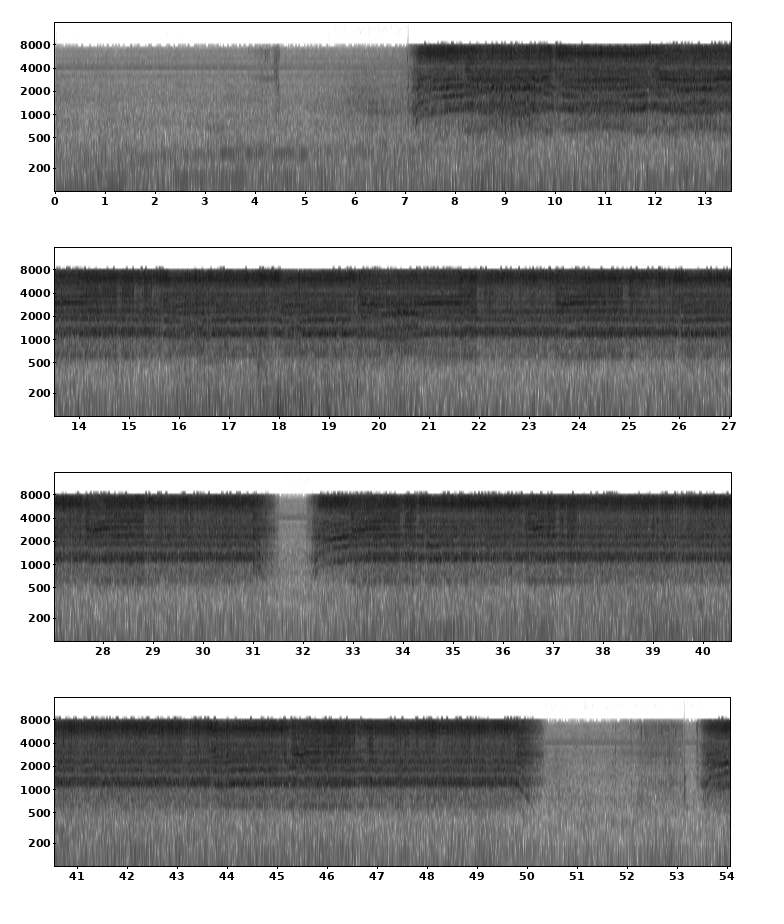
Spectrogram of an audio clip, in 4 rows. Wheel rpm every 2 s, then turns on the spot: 0, 0, 0, 50, 160, 160, 160, 160, 160, 160, 160, 160, 160, 160, 160, 110, 120, 160, 160, 160, 160, 160, 160, 160, 150, 10, 40.
none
